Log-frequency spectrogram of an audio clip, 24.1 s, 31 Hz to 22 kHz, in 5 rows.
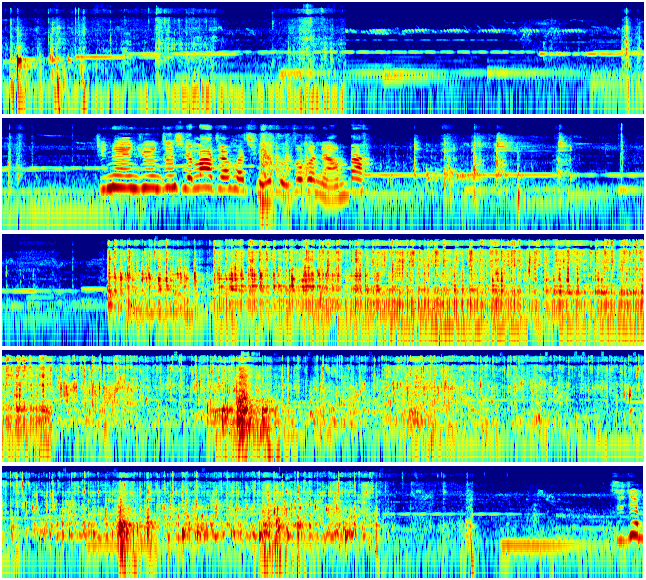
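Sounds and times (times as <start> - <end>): water running from a tap: 10.4 - 22.2.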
